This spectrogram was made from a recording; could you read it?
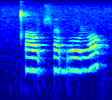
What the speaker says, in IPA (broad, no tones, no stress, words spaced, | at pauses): qʰɔt͡ʃʰɐ boɹɔ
